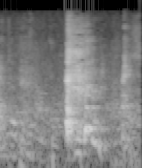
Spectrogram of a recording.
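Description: A single cough about a second in, sudden and loud, over quieter background voices.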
